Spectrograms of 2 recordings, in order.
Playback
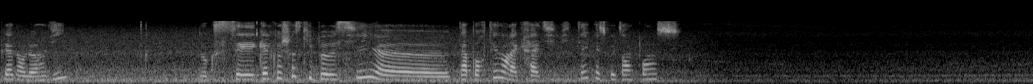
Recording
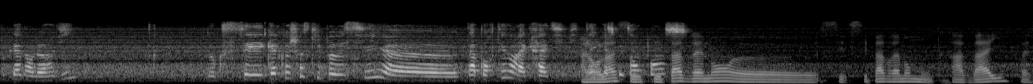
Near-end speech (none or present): present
